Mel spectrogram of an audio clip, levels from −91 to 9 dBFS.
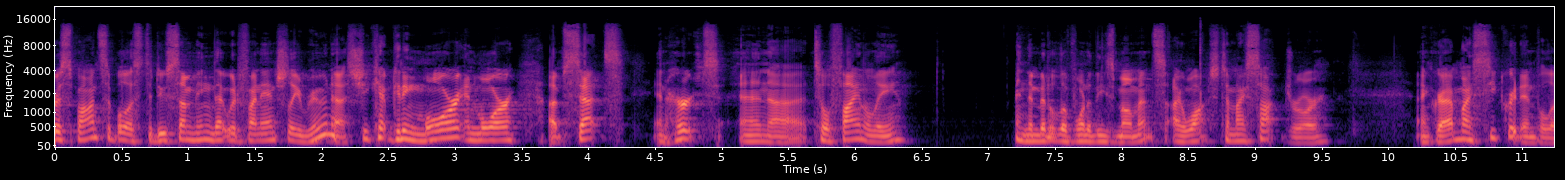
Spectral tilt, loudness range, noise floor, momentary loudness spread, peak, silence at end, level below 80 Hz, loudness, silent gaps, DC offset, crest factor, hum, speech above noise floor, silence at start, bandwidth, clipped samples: -5 dB/octave; 4 LU; -77 dBFS; 8 LU; -2 dBFS; 0 s; -66 dBFS; -22 LUFS; none; under 0.1%; 20 dB; none; 55 dB; 0 s; 14.5 kHz; under 0.1%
